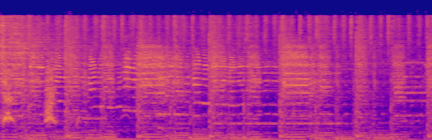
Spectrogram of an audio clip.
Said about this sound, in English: the dog behind the man, our executive producer, and everyone's buddy, Butch.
